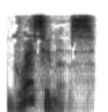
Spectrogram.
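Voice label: "grassiness", British English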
